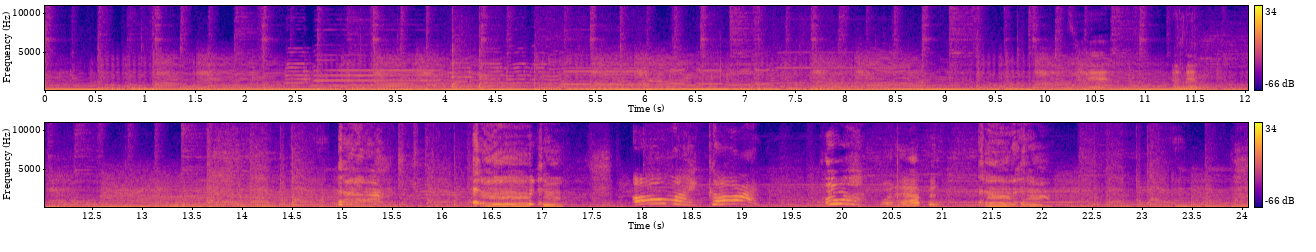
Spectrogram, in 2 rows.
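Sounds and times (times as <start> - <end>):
background music with guitar: 0.0 - 24.0
person coughing: 10.4 - 11.7, 15.0 - 17.3, 21.4 - 22.2.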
